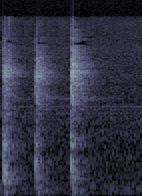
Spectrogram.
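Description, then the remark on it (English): Three sharp knocks on a door, made as a storytelling sound effect, in a quick, even rhythm, moderately quiet, with a faint hush between them and no one speaking. “So Kisa knocks on the first door. I'll try to do the sound effect.”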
